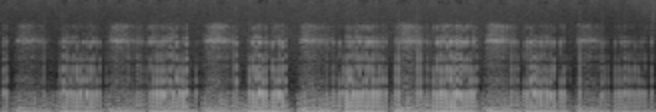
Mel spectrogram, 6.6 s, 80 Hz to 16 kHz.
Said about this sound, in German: Also verstaubt das Hörspiel, das 90 Minuten nur aus Katzenschnurren besteht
